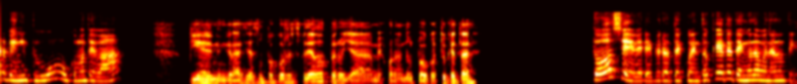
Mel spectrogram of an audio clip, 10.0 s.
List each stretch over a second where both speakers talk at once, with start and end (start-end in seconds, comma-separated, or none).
none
